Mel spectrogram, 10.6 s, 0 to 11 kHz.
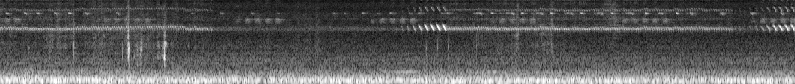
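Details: Male cricket serenading a female ahead of mating, September 29: long unbroken high metallic trill, a few soft clicks early on, then short bursts of fast pulsed chirps around the sixth second and near the end, over a steady low hum.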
